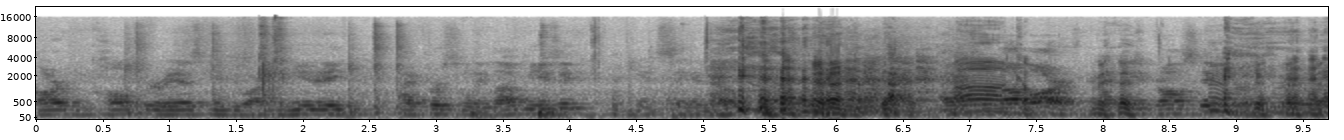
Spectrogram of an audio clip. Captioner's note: laughter; laughter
